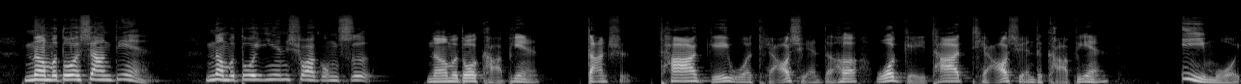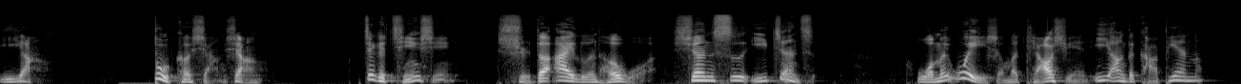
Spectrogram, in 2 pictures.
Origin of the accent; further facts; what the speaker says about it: United States; Chinese is a second language; 身为美国人的我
